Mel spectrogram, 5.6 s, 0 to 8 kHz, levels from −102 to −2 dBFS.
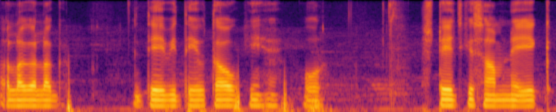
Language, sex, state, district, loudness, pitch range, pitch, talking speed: Hindi, male, Goa, North and South Goa, -18 LUFS, 105-115 Hz, 115 Hz, 120 wpm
